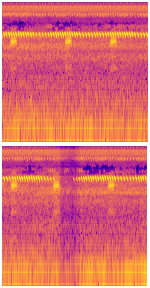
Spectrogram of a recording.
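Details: Night insect sound: an almost unbroken high, rapidly pulsed trill with a single short pause near four seconds, overlaid by lower chirps recurring about once a second.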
